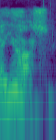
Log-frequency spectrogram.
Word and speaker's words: Juhasz: that, is it pronounced Juhasz? Yeah, Juhasz. Knock off the J, knock off the Z. All right. Well, so Juhasz means shepherd in Hungarian.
